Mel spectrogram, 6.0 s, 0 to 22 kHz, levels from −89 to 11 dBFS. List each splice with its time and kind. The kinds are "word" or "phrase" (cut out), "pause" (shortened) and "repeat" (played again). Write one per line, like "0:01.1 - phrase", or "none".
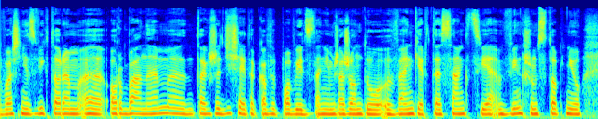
0:03.4 - word

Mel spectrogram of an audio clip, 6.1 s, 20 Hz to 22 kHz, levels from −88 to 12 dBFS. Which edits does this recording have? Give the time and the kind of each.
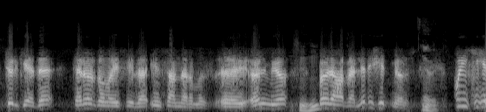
none

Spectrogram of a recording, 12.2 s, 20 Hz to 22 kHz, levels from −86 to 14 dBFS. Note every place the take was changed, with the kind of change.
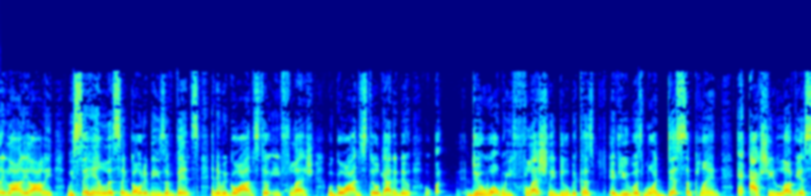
0:05.7 - phrase

